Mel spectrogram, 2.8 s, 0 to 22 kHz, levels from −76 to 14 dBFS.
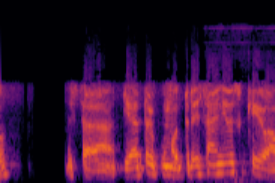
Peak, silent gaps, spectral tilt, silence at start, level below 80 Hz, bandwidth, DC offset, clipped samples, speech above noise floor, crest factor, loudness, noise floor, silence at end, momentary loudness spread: -6 dBFS; none; -5 dB/octave; 0 s; -60 dBFS; 13.5 kHz; under 0.1%; under 0.1%; 35 dB; 14 dB; -18 LUFS; -53 dBFS; 0 s; 10 LU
